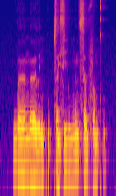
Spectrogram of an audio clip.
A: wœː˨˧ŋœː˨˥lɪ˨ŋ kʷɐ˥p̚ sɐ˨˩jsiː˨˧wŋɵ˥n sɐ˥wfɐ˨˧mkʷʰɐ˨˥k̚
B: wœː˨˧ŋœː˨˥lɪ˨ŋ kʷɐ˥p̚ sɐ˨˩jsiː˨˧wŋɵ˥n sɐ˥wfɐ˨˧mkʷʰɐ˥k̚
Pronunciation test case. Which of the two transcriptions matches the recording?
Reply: A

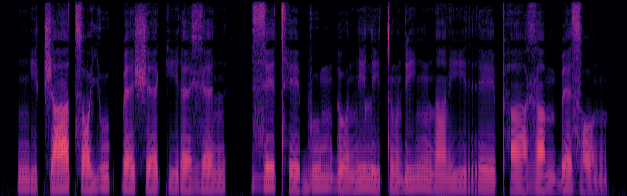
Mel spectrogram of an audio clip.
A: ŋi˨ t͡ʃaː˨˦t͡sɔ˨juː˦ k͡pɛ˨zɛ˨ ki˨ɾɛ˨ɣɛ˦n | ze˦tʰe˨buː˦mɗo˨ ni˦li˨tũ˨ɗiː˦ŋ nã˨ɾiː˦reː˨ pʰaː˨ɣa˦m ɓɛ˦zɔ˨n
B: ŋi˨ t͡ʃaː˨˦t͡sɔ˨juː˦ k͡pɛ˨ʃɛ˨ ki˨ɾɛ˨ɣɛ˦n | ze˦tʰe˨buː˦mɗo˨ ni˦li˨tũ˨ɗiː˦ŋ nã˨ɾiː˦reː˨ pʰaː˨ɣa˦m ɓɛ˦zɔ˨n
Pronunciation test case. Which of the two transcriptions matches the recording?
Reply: B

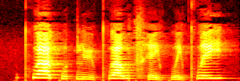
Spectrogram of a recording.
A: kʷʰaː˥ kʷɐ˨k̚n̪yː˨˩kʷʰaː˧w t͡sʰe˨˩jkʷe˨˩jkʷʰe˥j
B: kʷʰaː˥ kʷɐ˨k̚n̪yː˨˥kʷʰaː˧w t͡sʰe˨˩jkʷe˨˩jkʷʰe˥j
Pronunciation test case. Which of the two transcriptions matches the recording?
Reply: A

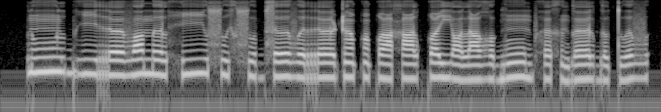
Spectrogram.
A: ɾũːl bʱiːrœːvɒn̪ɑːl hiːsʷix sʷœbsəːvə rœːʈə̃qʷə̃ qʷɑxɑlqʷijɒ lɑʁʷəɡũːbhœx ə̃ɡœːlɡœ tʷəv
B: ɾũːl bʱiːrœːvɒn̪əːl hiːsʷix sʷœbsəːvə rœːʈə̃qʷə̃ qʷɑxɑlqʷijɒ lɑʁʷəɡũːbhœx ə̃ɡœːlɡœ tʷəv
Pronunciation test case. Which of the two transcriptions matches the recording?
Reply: B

